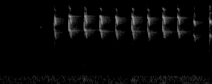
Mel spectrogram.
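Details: Baby cockatiel chicks being hand-fed, giving a rapid series of short, sharp high-pitched begging chirps, about five per second, each with a bright upper overtone, starting abruptly after a brief quiet moment.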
